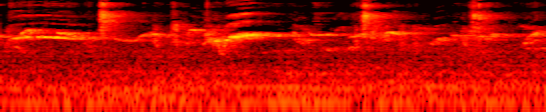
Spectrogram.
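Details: Pekin robin singing: clear whistled notes, some sliding and rising, broken by short sharp clicks and chips, over a steady low hum.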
